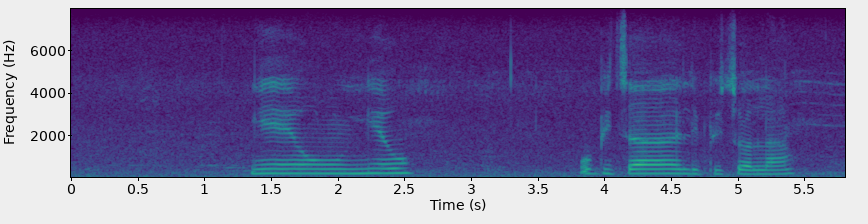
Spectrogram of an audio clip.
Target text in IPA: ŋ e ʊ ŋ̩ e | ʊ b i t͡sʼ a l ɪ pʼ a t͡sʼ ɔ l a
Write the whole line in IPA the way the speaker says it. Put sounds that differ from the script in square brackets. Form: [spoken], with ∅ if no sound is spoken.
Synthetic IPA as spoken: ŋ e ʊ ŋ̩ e | ʊ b i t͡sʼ a l ɪ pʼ [i] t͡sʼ ɔ l a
